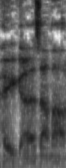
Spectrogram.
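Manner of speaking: put-on acted middle-aged male voice. Joking that the original voice actor has grown up, grown-up Arnold voice.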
